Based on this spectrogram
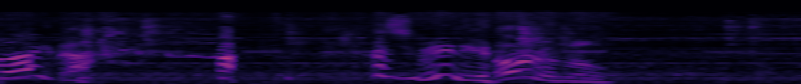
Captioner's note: laughs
